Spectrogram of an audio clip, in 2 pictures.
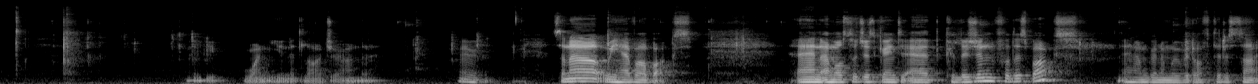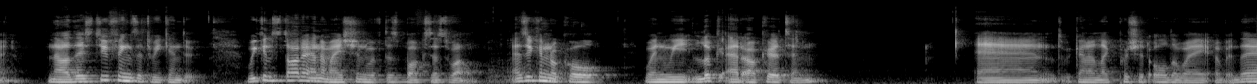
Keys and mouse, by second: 0.9 KP_1, 1.7 s, 4.8 z, 6.1 Tab, 6.7 z, 7.4 Tab, 18.3-20.4 drag, 20.4 alt+a.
